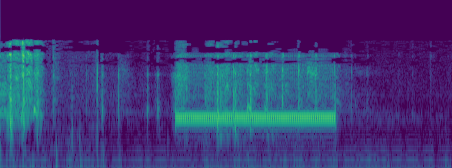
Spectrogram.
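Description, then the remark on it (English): A phone line ringing while calling a woman back and waiting for her to answer: one steady electronic ring tone lasting about two seconds, then quiet, over faint background noise. “I feel bad because it obviously takes her a while to get to the phone.”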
